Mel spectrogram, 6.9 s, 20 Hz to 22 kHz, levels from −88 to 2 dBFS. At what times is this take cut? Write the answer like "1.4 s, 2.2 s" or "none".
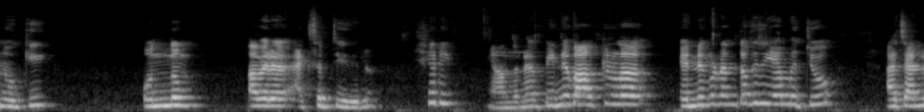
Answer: none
